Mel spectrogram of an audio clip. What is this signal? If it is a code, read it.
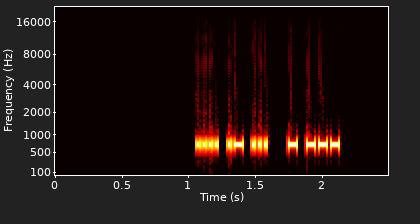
Morse code, heard as a keyed tone, about 52 wpm, 700 Hz. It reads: HAS TO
